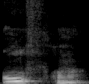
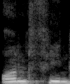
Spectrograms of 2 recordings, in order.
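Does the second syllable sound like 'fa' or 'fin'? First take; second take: fa; fin. First: The second syllable sounds like a nasal 'fa'. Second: The second syllable sounds like 'fin'. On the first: The speaker calls it right. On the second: The speaker calls it wrong. "অনফিন হবে না"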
